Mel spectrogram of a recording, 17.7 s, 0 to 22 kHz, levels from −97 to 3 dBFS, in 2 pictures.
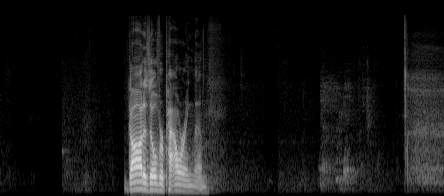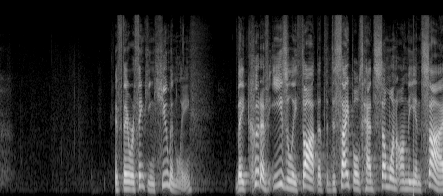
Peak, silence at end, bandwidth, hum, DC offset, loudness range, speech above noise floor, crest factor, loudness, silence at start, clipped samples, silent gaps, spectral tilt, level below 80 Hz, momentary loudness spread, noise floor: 0 dBFS; 0 s; 16 kHz; none; under 0.1%; 9 LU; 70 dB; 24 dB; -20 LUFS; 2.55 s; under 0.1%; none; -4.5 dB/octave; -70 dBFS; 17 LU; -90 dBFS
